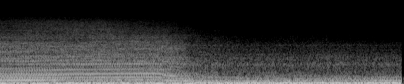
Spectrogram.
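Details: Project Z28 V8 on the road after retuning and plug work, under hard and light throttle; steady rising drone then lift-off, earlier popping and misfiring gone; smooth acceleration without misfire.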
